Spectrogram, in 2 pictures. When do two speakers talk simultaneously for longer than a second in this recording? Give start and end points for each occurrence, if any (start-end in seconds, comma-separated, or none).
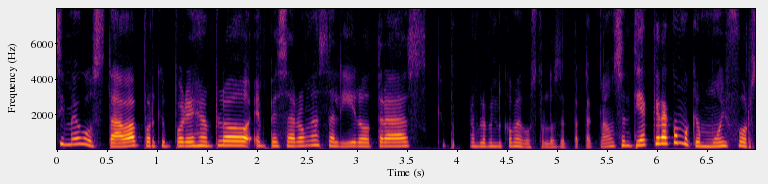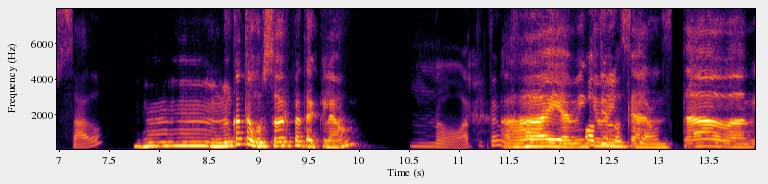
11.4-13.2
